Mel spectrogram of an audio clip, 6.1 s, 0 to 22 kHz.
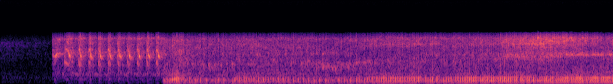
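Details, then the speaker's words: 2004 Yamaha R1 custom build, 16,736 miles: starter cranks in quick even pulses, then the four catches cleanly and settles into a smooth, steady, slightly rising fast idle, left to idle for oil circulation; normal start. "Every time I crank it up, I let it idle so the oil can circulate in the motor."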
